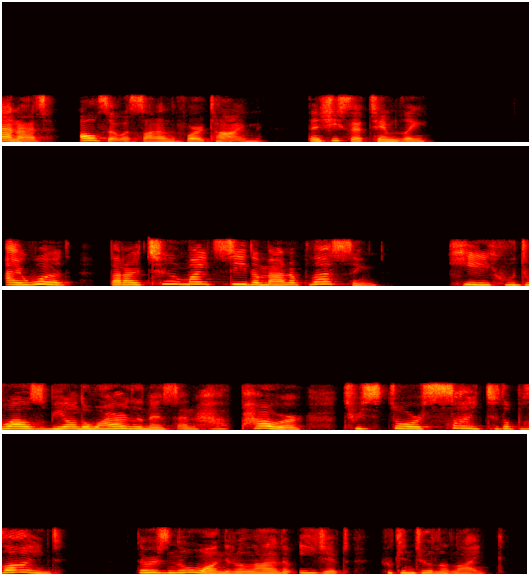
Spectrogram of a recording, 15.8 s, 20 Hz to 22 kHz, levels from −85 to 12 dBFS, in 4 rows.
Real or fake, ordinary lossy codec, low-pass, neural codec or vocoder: real; AAC, 48 kbps; 7.2 kHz; none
